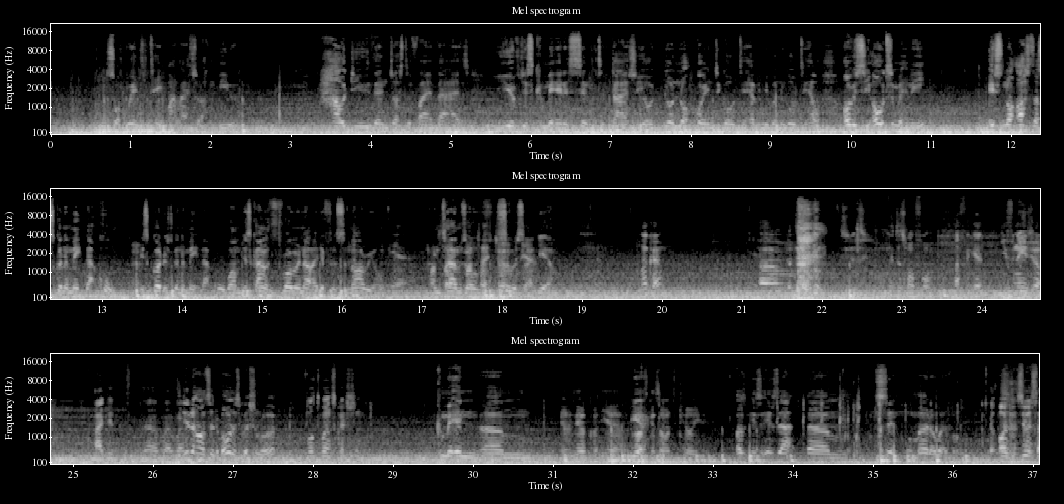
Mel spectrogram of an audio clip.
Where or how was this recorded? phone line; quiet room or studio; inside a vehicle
inside a vehicle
